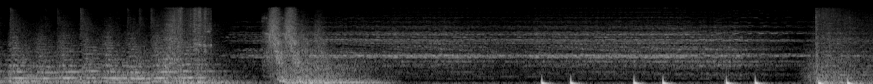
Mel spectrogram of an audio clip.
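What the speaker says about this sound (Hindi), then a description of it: "शिवाय की धड़कनें तो सुनाई दे रही हैं" A heartbeat sound effect in a Hindi TV drama thumps in paired low beats near the end, following a stretch of horse neighing and music.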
